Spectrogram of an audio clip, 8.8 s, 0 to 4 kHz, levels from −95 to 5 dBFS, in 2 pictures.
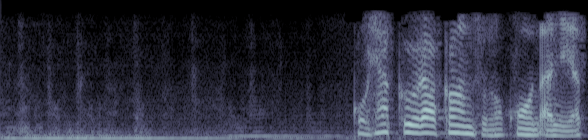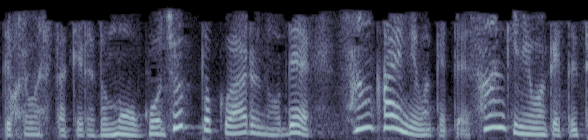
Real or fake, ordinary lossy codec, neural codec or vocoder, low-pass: fake; MP3, 24 kbps; codec, 16 kHz, 2 kbps, FreqCodec, larger model; 3.6 kHz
